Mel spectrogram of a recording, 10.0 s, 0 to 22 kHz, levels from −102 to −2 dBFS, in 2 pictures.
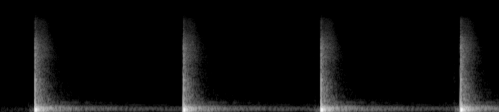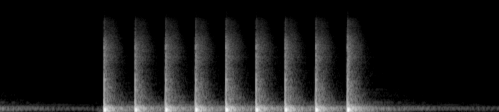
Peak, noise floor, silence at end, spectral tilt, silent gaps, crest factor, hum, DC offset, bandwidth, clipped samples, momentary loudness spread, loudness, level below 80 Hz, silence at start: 0 dBFS; -77 dBFS; 1.4 s; -10 dB/octave; none; 24 dB; none; under 0.1%; 4.8 kHz; under 0.1%; 4 LU; -22 LUFS; -30 dBFS; 0.35 s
